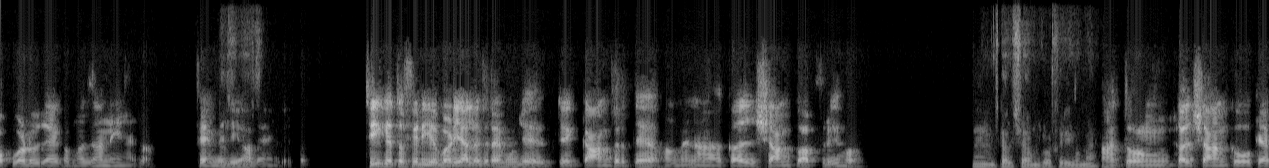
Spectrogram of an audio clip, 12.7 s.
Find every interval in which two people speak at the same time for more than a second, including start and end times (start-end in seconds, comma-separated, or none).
none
